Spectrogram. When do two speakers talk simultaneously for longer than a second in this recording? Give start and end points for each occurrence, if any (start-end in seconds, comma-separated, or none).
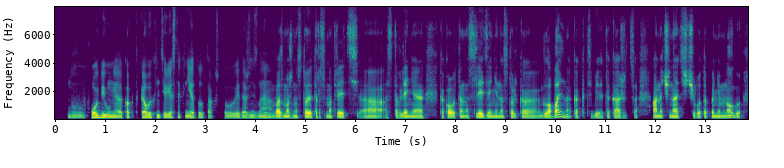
none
